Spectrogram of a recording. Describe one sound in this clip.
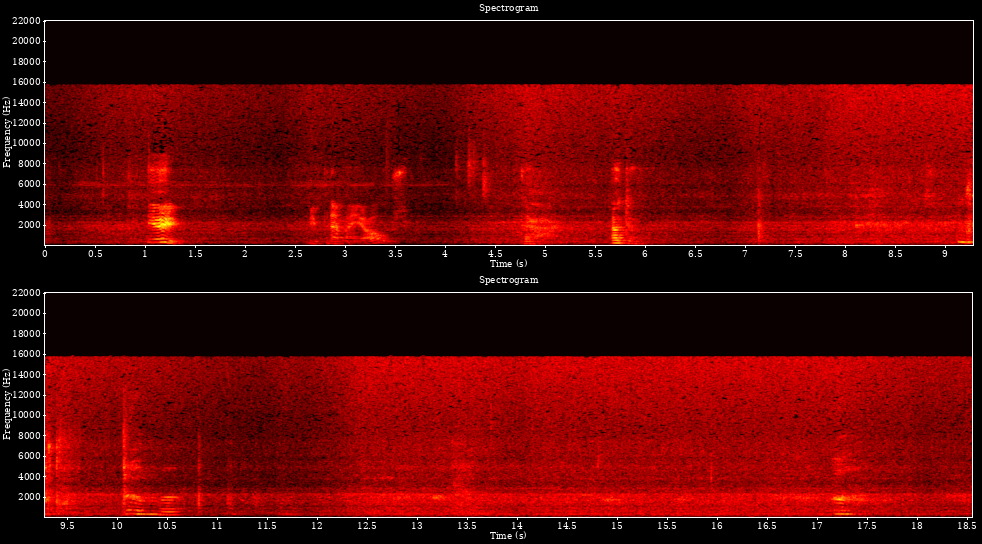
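A baby babbles and coos nearby.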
